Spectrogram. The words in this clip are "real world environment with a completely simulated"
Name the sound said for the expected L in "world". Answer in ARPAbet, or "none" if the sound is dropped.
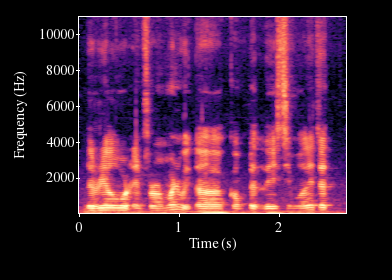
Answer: none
